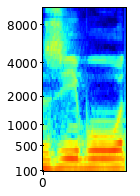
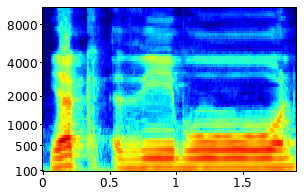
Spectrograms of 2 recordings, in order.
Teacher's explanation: nah seperti itu hati-hati dalam lafal dalal jangan zibun tapi dzi ujung lidah menempel dengan gigi seri atas kita atau kalau bisa kita gigit sedikit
